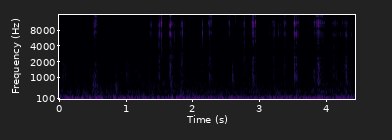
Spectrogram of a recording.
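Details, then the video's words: Guinea pig named Tot eating romaine lettuce, recorded close up for ASMR: crisp crunching clicks in quick irregular bursts over a low background hum. "Guinea Pig Eating Lettuce"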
